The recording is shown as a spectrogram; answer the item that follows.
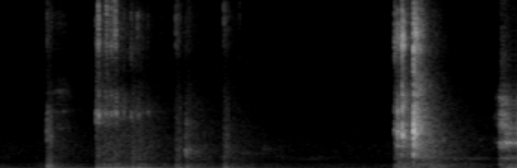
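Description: Small hardware for an Optimus Prime model kit is handled close by: a few sharp plastic clicks and rattles spaced over several seconds, with a louder rustle near the end and quiet gaps between.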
